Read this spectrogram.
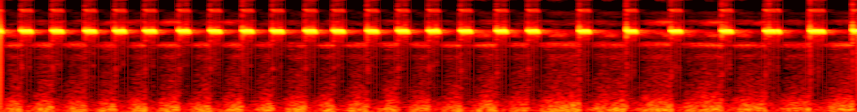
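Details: Cricket heard in nature, kept as a tutor recording for caged birds: bright, high-pitched chirps pulsing at a brisk even pace, each brief and ringing, background otherwise quiet.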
